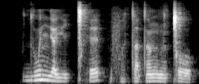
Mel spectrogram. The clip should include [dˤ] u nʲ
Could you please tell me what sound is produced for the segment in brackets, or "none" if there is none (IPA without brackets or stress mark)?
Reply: d̪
